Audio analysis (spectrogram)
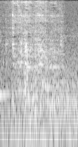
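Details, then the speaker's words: Bicycle hydraulic disc brake, hand-spun wheel: hissing, scraping rub at one point of the rotor as pads drag, making noise and braking the wheel. "disk belli noktada baltaları sürterek duyabildiğin gibi hem ses yapıyor hem de tekerleğe fren yaptırıyor"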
